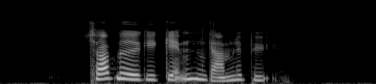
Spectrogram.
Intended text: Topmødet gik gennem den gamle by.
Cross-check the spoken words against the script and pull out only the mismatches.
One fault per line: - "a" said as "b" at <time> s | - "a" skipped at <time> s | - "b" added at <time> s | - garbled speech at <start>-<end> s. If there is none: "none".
none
